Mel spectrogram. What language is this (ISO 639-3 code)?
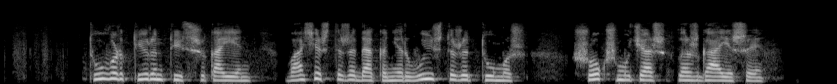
chm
